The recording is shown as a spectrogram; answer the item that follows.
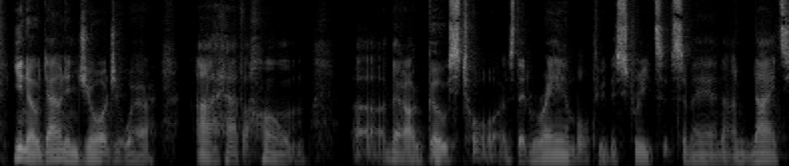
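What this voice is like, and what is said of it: Put-on Georgia Southern accent. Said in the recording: “I know that's not a Georgia accent. I don't know what it is, but that's going to be my default Georgia accent”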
